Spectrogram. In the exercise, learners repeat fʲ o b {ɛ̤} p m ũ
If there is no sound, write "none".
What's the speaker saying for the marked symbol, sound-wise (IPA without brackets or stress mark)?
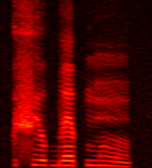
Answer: ɛ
